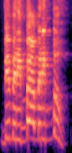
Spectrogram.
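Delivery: high-pitched playful chant; sing-song it high and loud; playful nonsense. Pretend. Playful burst of mock-Italian nonsense.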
